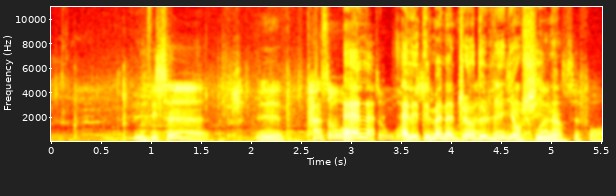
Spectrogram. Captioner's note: speaking foreign language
